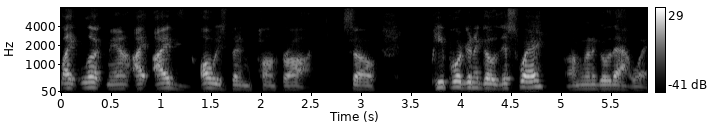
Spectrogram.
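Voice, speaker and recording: With an American accent, a man speaks in an unremarkable speaking voice at a fairly high pitch and moderate pace, with ordinary pitch variation and a dry, close sound with no echo. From United States. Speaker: human performance and breathing coach. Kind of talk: podcast interview conversation.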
